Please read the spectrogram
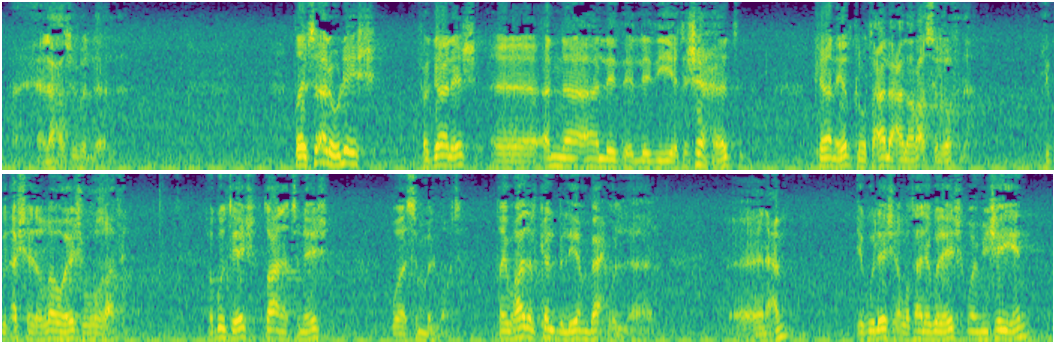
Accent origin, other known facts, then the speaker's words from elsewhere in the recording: Najd, Saudi Arabia; عندنا في نجد أحبوا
